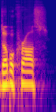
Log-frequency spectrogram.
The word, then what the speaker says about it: Double Cross: He asked, he was surprised to find out that Monster Hunter, is it pronounced Double Cross, Yeah.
